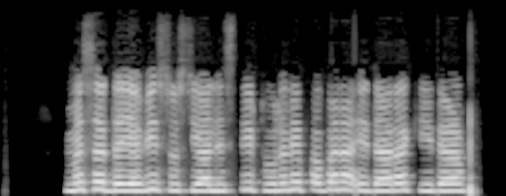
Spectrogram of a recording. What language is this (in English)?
Pashto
